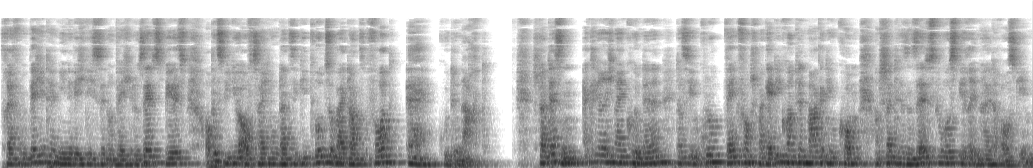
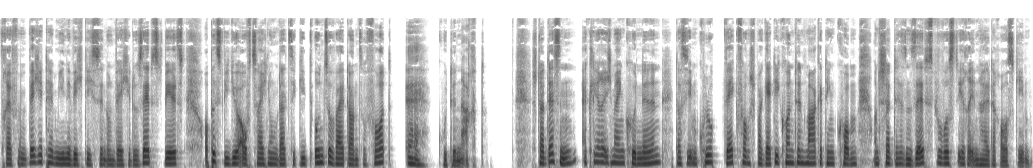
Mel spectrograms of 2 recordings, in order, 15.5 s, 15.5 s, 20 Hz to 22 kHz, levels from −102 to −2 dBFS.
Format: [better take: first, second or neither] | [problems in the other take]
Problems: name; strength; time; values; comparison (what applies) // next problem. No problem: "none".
second | off-mic speech; far // room echo; noticeable; dies away in 0.5 s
